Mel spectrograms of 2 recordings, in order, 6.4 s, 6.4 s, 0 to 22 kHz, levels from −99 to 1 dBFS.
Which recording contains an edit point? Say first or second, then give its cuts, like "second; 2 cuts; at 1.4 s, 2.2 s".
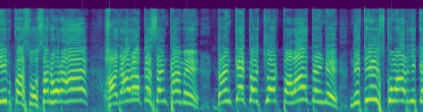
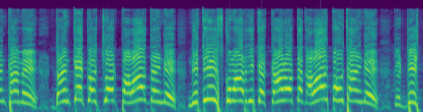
first; 1 cut; at 1.4 s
